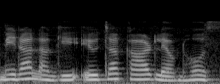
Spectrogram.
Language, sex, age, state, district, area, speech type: Nepali, female, 45-60, West Bengal, Darjeeling, rural, read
